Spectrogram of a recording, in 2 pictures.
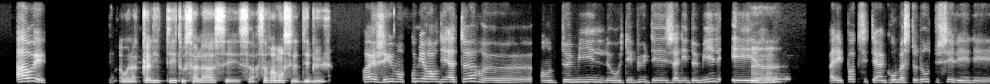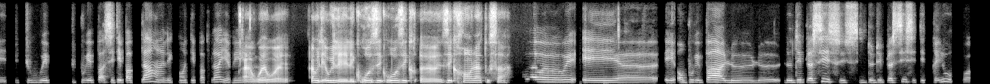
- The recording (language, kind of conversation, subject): French, unstructured, Quelle invention scientifique a changé le monde selon toi ?
- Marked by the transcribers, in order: distorted speech; tapping; static; "écrans" said as "zécrans"; other background noise; mechanical hum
